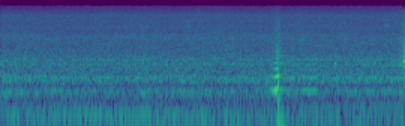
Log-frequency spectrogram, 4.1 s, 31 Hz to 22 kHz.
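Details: Honey bees hard at work carrying honeydew at an apiary in Moszczanka, southern Poland, 19 August 2013; a steady deep hum of the colony, one bee passing close with a louder brief buzz.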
